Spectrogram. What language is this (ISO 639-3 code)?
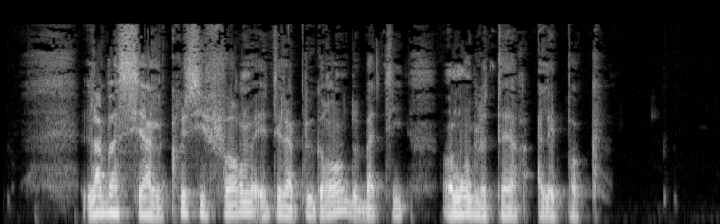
fra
